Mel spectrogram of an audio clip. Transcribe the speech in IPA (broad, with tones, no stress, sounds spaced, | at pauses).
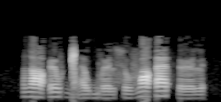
ð ɑ˧ ʔ ø˧ w ɡ͡ǁ æ˩ w b w ø˩ l s u˩ v ɑ˥ ʔ æ˥ θ ø˩ l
